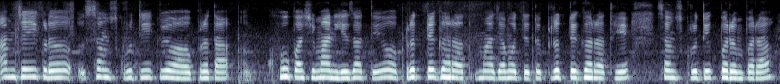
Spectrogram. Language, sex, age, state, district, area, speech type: Marathi, female, 18-30, Maharashtra, Osmanabad, rural, spontaneous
